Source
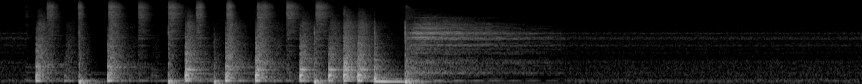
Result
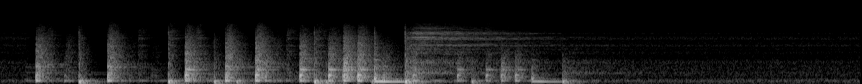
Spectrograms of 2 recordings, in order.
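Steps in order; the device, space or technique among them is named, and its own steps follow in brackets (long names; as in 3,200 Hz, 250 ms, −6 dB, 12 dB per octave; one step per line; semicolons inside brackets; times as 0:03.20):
shout across a valley (high-frequency loss of the air 240 metres; slap from a distant wall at 270 metres, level −9 dB)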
